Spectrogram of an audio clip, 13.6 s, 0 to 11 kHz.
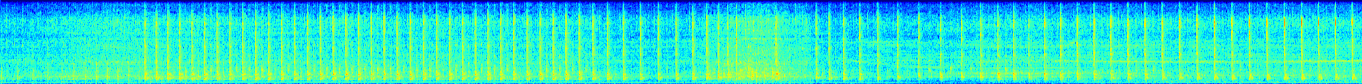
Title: Acura 2001 ticking noise (help)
